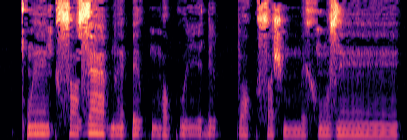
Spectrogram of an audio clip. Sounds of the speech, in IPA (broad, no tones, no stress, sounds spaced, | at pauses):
kʷʼ ẽː k s ɒ z æ b ẽ ʔ e kʷ ŋ ɒ kʷ j iː ɗ i pː ɒ k s ɒ ʃ mː e x ũ o̯ z ẽː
